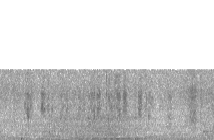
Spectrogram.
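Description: Marker pen writing on a whiteboard: faint squeaks and light taps of the tip on the board as a few words are written.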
